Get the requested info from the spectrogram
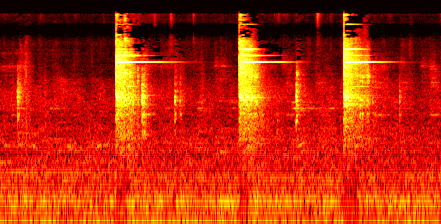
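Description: Hand forging: hammer blows on a wooden-handled tool held against a red-hot iron bar on the anvil. There are three heavy strikes about a second and a half apart, each with a short metallic ring, and lighter taps between them.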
